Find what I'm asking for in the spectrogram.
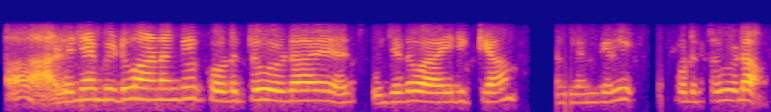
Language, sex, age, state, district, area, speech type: Malayalam, female, 60+, Kerala, Kottayam, urban, conversation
